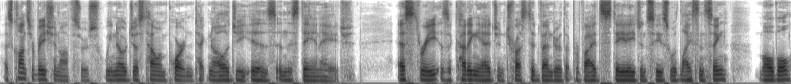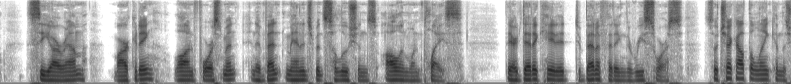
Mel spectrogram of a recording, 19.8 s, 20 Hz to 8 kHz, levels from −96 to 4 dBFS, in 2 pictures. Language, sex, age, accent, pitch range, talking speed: English, male, 40-59, American, 100-125 Hz, 165 wpm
